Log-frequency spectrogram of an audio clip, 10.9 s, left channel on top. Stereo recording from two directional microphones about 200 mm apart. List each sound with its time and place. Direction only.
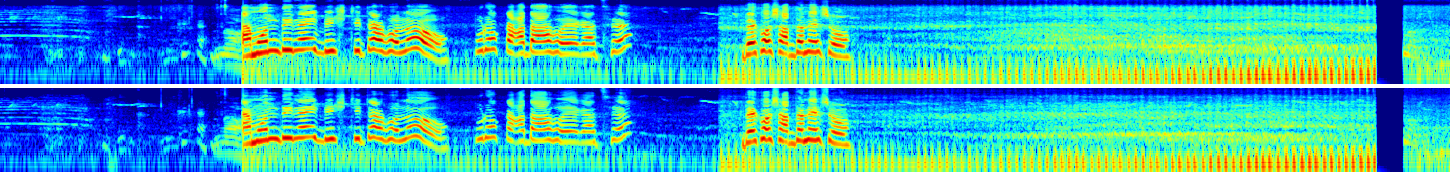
1.8 s speech: centre (ahead or behind)
5.5 s speech: 20° right (ahead or behind)
7.4 s lawn mower: 10° left (ahead or behind)
8.3 s lawn mower: 30° left (ahead or behind)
